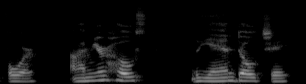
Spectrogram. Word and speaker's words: Dolce: I'm your host Leanne Dolce pronounced dolce like sweet softness whispered in French.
